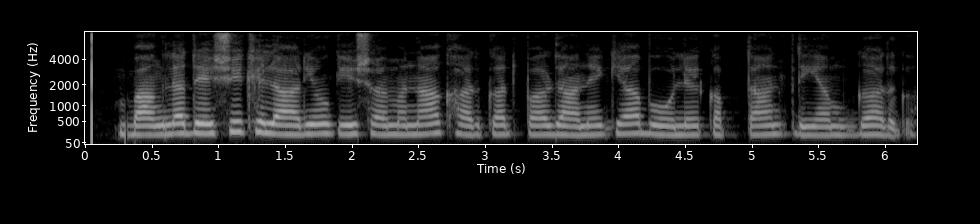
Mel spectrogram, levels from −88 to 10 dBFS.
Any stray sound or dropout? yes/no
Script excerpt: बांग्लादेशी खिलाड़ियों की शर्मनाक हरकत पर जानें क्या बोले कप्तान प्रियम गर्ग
no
